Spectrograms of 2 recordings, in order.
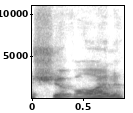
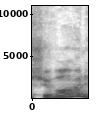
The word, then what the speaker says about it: Siobhan: I just did a live with my good friend Siobhan Huggins. And Siobhan is not spelled like it sounds. If you're not Scottish or Irish, you wouldn't know that.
